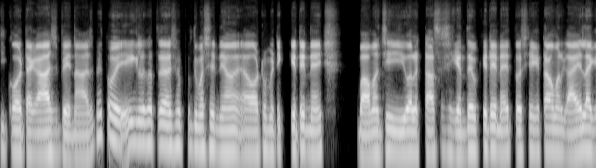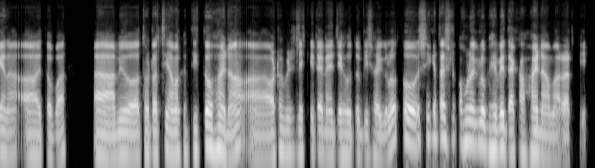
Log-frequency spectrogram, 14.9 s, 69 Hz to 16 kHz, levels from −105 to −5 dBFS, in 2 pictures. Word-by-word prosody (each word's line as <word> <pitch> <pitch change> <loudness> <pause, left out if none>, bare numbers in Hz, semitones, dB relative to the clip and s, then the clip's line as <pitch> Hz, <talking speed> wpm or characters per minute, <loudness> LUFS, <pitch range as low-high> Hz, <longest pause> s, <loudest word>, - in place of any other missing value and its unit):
কয় 120 -1 +2
টাকা 110 -1 +3
আসবে 115 0 -2
না - - -2
আসবে। 150 - -6
তো - - -7 0.2
এইগুলোর 155 0 +1
ক্ষেত্রে 150 -1 0
আসলে 145 +1 -3
প্রতি 140 -1 -6
মাসে 130 +1 -1
নেওয়া 120 0 +3 0.2
আ - - +2
automatic 120 +1 -4
কেটে 130 +1 +5
নেয়। 115 +1 +5 0.5
বা - - +1
আমার 115 0 +1
যে 125 - -3 0.2
E-wallet 115 0 +2
টা - - 0
আছে 115 - -12
সেখান 110 -1 +1
থেকেও 125 -1 +2
কেটে 135 -1 +4
নেয়। 115 +1 +2
তো - - -5
সেক্ষেত্রে 125 0 0
আমার 125 -1 -1
গায়ে 110 +2 +4
লাগে 120 -1 +4
না - - -5 0.2
আ - - 0
হয়তোবা। 105 0 -5 0.4
আ - - +4 0.2
আমিও 110 +2 -1
অতটা 115 0 -3
ঠিক 130 - -4
আমাকে 115 +2 -3
দিতেও 125 +4 +2
হয় 130 -3 +3
না। - - +1 0.2
আ - - -1 0.2
Automatically 120 0 -5
কেটে 120 - -1
নেয় 110 -1 -1
যেহেতু 105 0 -3
বিষয়গুলো 105 -1 -3
তো - - -1 0.2
সেক্ষেত্রে 180 - -1
আসলে 175 +1 -13
কখনো 160 +2 -1
এগুলো 150 -1 +1
ভেবে 130 +2 +3
দেখা 115 0 -1
হয় 120 -1 +4
না - - +1
আমার 100 - -4
আরকি। - - -20
120 Hz, 240 wpm, -23 LUFS, 115-130 Hz, 0.5 s, কেটে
